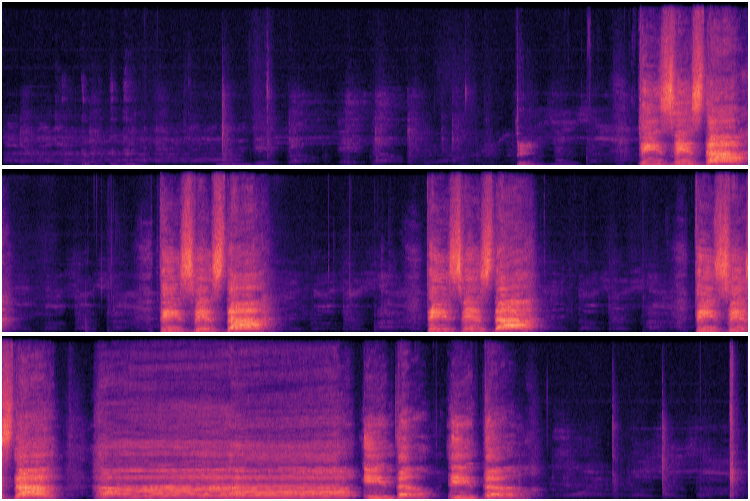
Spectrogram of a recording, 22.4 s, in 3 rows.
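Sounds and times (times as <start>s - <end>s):
backing vocals on AKG microphone: 6.4s - 7.5s, 9.0s - 10.2s, 11.7s - 12.8s, 14.4s - 20.3s.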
